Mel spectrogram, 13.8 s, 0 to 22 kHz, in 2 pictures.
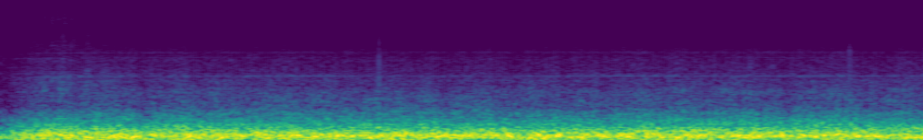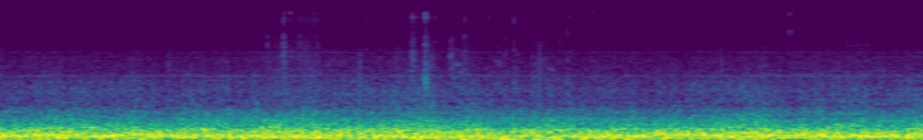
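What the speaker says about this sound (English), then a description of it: "Reversers engaged." Steady, loud roar of thrust reversers on an X-Crafts Lineage 1000 business jet during landing rollout in X-Plane 12, a continuous broad rumble that holds for the whole stretch with no talking.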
